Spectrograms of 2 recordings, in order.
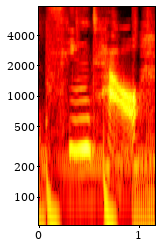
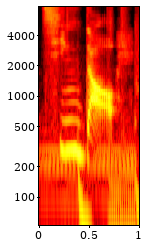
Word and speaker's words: Tsingtao: should be pronounced as Tsingtao, but it's actually pronounced Qingdao, exactly the same pronunciation as the city of Qingdao in Shandong province.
